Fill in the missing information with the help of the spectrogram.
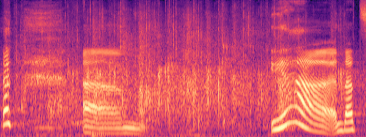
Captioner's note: laughs; applause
